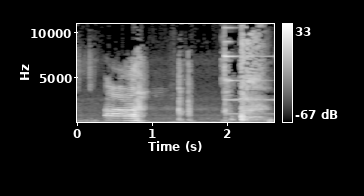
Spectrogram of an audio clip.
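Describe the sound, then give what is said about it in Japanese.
A small bell rings with a single bright ding near the end, its clear high tone lingering after a few brief vocal sounds. “チーンって鳴らすベル忘れたな今年。”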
